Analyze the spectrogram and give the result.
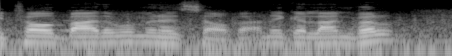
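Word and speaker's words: Annika Langvad: by the woman herself a nickel on bail so disregard how you see it spelt it turning into the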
